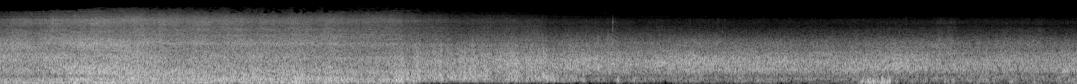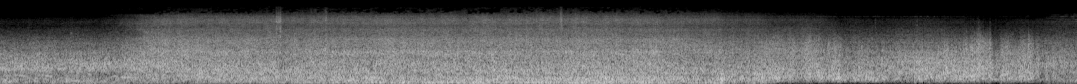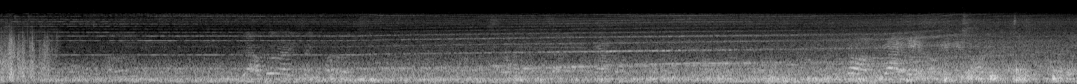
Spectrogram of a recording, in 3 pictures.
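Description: High-speed trains rushing past at speed, including a Eurostar, with loud steady wind and rail noise. From about 22 seconds in, a Class 395 electric train pulls away, its traction motors whining in several tones that slowly rise as it accelerates.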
